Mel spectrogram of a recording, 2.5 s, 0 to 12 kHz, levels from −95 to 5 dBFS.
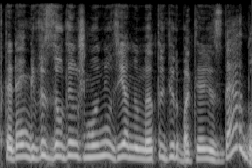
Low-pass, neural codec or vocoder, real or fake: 10.8 kHz; codec, 44.1 kHz, 1.7 kbps, Pupu-Codec; fake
